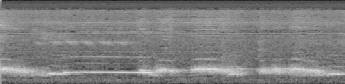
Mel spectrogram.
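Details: Puter pelung dove, typical of Java in Indonesia, opening with a long even coo, then several deeper pulsing coo phrases in quick succession.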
